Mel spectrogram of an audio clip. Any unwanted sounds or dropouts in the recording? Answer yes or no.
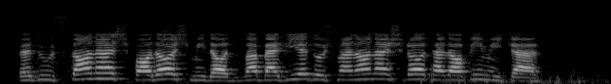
no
